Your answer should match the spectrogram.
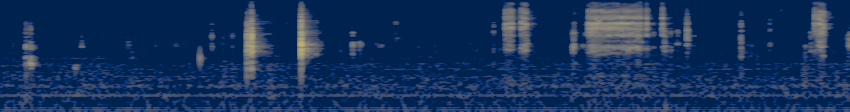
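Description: Faint paper handling with a couple of sharp clicks, then an adhesive tape runner drawn across a die-cut paper strip about six seconds in: a short, rapid rattling rasp lasting about half a second.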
